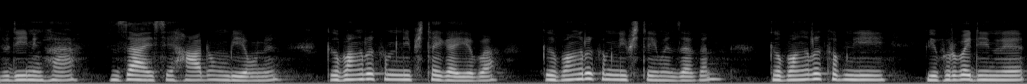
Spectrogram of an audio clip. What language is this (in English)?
Bodo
